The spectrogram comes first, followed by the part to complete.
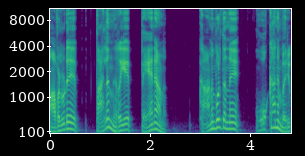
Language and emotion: Malayalam, disgusted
